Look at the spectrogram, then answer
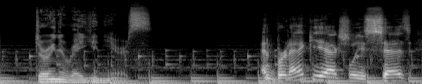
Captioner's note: soundbite of archived recording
